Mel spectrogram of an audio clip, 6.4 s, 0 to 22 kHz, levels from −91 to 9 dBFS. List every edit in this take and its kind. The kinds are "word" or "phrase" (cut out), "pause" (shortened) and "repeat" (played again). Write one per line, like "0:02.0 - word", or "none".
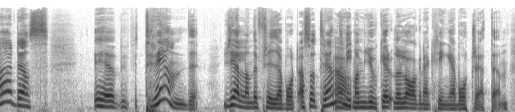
0:04.4 - phrase
0:04.9 - phrase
